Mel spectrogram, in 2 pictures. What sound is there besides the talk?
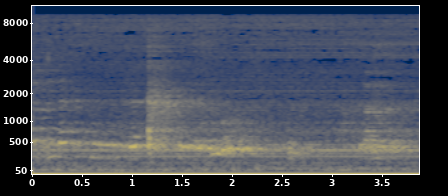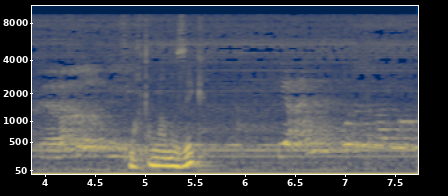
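electrical hum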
